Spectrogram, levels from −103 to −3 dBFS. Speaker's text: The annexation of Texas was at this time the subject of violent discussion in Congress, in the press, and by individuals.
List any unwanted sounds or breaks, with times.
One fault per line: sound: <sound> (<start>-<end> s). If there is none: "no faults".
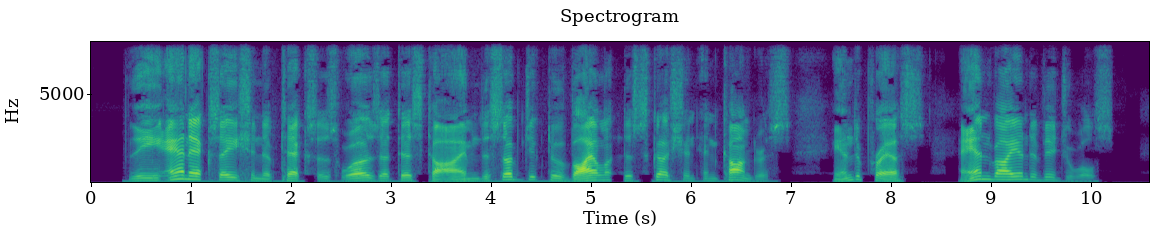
no faults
